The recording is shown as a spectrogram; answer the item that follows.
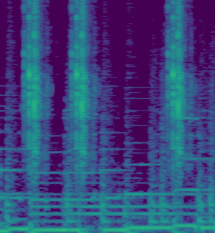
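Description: Camera shutter clicks, three in about two seconds, over light background music.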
